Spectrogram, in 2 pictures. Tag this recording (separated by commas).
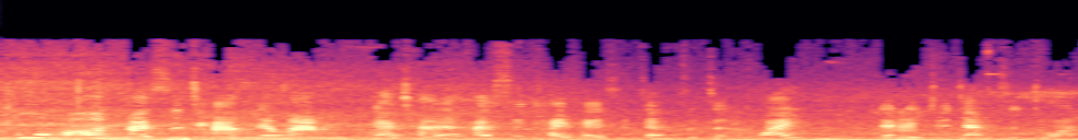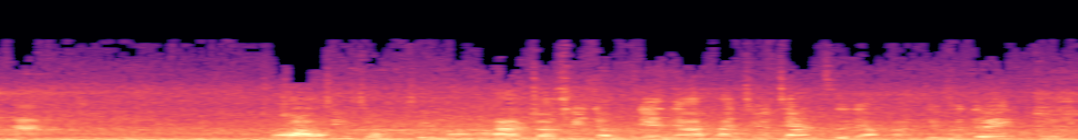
Car, Speech, Vehicle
